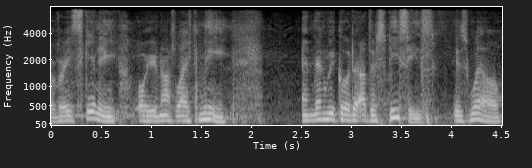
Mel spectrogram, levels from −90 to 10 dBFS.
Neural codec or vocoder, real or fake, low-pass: codec, 16 kHz in and 24 kHz out, 1.1 kbps, FireRedTTS-2 codec; fake; 7.2 kHz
